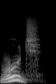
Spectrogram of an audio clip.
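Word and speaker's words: Łódź: l o DZ yeah that's pronounced wo yes wow the L is a W uh yes wow are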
